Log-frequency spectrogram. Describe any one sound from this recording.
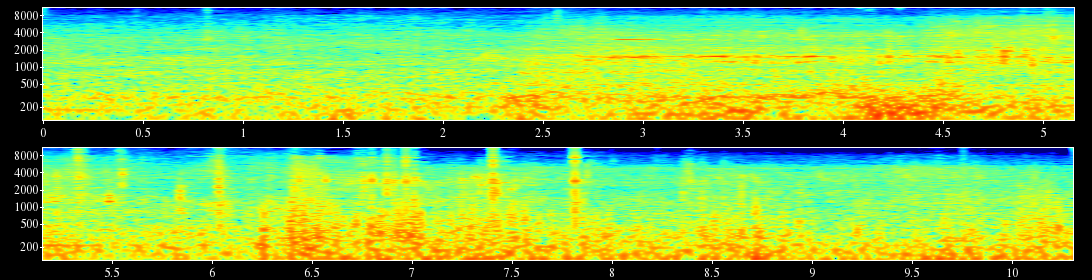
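Wind buffets loudly against the rider outdoors.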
